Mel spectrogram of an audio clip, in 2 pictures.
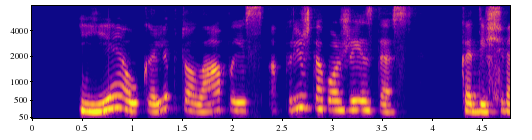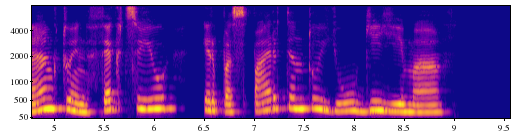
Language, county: Lithuanian, Klaipėda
